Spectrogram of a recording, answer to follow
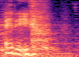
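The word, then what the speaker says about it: ED-E: Oh, it's pronounced Eddie.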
